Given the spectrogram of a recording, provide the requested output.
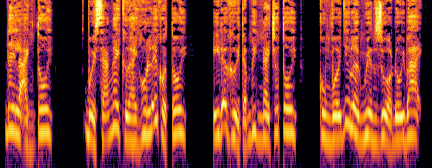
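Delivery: high-pitched woman's voice, resentful; bitter, indignant mother. Acted. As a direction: play the aggrieved mother, pitched well up. (giọng người mẹ cao, đầy cay đắng)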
